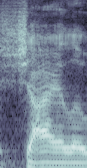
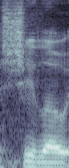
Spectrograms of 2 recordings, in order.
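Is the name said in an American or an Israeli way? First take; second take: American; Israeli. First: The name has an American-style pronunciation. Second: The name has an Israeli-style pronunciation.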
